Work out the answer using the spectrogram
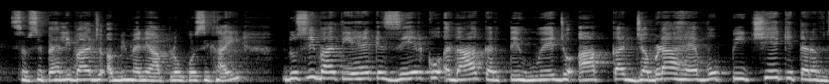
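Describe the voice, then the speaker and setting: A woman teaching an online tajweed lesson, patiently drilling sounds and checking understanding. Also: fairly high pitch.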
